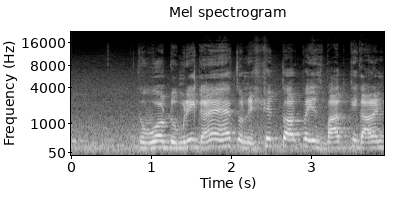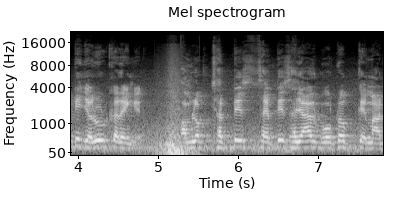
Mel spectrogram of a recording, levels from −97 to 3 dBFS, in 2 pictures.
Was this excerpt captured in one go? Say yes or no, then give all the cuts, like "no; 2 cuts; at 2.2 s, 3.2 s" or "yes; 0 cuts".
no; 1 cut; at 5.1 s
